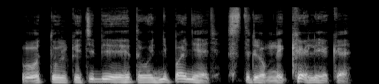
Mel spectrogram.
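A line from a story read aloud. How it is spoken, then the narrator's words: Loud laughing. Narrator (Russian): громко рассмеялся Артемий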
